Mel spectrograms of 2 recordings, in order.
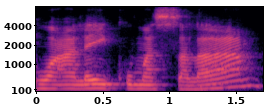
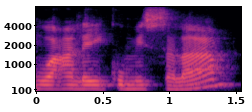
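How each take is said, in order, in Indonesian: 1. Vokal penyambung sebelum salam adalah a. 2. Vokal penyambung sebelum salam adalah i.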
